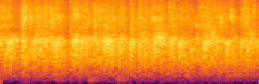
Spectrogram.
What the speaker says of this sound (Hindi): मैं चाहूंगा उनके लिए तालियां। श्री मनोज बजाज की तालियां।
